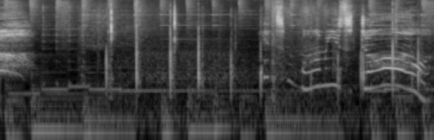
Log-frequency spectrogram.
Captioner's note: gasps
